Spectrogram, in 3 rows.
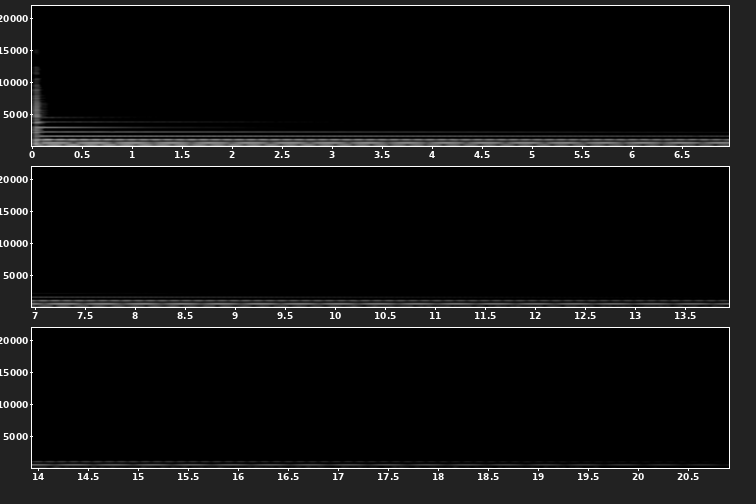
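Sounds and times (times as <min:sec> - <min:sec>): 
singing bowl: 0:00.0 - 0:16.7.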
